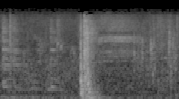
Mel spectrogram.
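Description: Dishes clink on a tray.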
